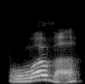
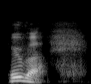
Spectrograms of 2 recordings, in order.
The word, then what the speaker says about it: Hoova: It is not WOVA, it is like an owl would say, Hoova.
